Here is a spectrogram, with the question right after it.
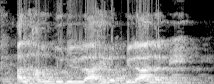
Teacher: اب اس میں ہا بھی اڑ گئی، عین بھی اڑ گئی، اور یہ معنی بھی کچھ سے کچھ ہو گیا، سب کچھ تبدیل ہو گیا اس کے اندر۔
